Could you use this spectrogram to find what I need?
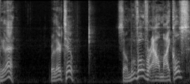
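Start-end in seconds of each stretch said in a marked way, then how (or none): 2.4-3.8 slow, forceful, pushy, aggressive delivery. Listing the channels the show streams on, then: aggressive. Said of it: "That was aggressive".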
